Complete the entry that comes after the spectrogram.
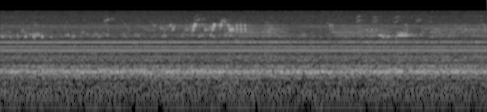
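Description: Small birds chirping in short quick bursts, a flurry about two and a half seconds in and a brief call near five seconds, over a steady hum.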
